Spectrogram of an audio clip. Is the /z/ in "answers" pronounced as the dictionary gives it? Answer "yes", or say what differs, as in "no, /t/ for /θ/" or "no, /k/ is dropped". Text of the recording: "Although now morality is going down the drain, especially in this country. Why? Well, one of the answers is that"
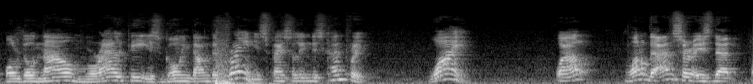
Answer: no, /z/ is dropped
